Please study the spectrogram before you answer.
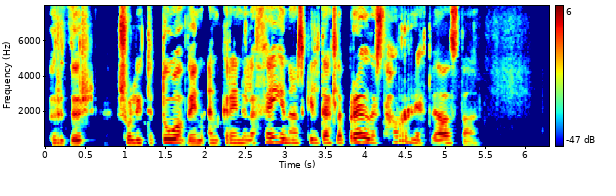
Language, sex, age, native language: Icelandic, female, 40-49, Icelandic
